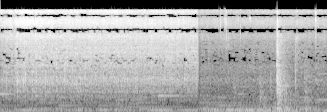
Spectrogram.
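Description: Washed dried anchovies dropped into hot oil in a wok, the oil sizzling hard; about three seconds in it drops abruptly to a quieter sizzle with scattered pops and crackles.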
